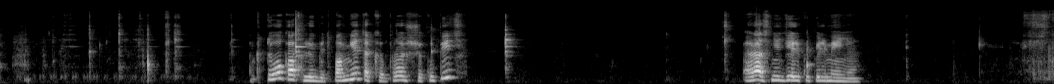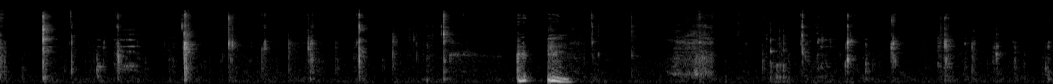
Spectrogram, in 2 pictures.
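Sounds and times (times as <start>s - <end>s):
wet chewing and lip smacks: 12.2s - 15.2s, 17.9s - 21.0s
soft breaths: 14.9s - 15.7s.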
